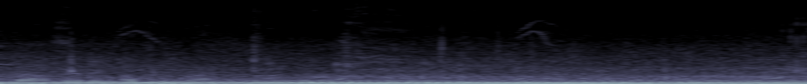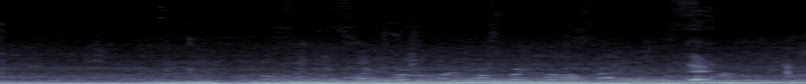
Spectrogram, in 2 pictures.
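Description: A motor vehicle's engine running close by at a steady idle, an even low hum whose pitch shifts slightly partway through.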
